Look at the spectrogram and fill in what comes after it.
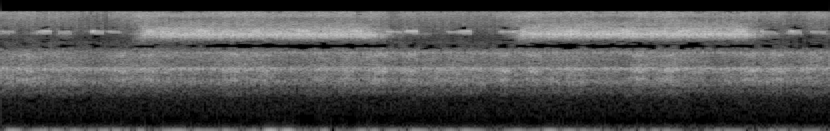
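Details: A summer night chorus of crickets and katydids. Continuous high, shimmering trills run underneath while the highest buzz pulses in quick short bursts, then holds in long sustained stretches.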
